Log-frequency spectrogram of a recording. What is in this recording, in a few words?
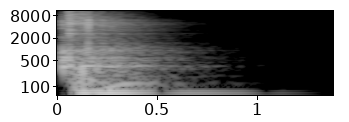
Accent Ethnic Percussion; Drum Sound Effects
